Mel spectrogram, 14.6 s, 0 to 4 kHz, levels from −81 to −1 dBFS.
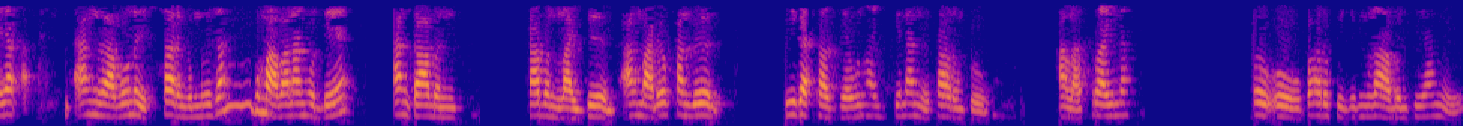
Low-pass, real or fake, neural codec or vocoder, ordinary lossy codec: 3.6 kHz; real; none; MP3, 16 kbps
